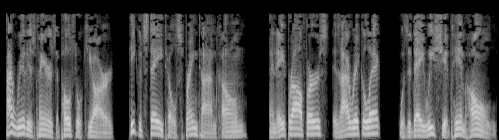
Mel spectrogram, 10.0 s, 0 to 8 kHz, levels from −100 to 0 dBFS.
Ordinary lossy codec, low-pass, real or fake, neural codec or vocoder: MP3, 24 kbps; 7.2 kHz; fake; codec, 16 kHz, 4.8 kbps, FACodec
